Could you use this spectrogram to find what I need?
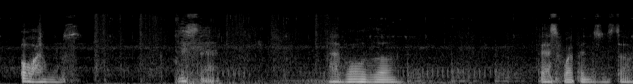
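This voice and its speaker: Over noticeable background noise, a man at medium pitch talks in a monotone, flat intonation with long, frequent pauses. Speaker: gamer streamer. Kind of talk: casual chat. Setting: live stream.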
